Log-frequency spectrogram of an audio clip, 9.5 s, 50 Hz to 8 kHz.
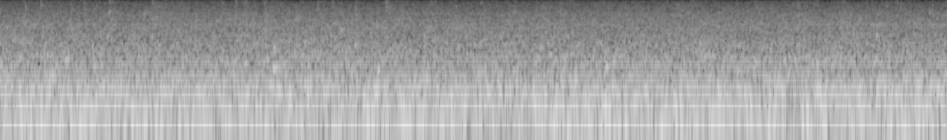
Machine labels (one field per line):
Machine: pump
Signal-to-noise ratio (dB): -6 dB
